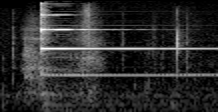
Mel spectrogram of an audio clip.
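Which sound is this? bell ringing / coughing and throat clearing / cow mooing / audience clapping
bell ringing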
